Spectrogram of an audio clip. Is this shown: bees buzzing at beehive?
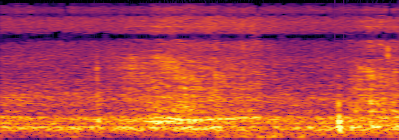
yes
